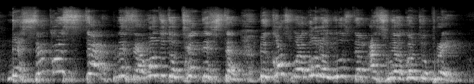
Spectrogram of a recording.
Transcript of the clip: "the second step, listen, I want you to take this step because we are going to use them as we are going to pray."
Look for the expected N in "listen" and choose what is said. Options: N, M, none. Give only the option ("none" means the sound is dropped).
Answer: none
